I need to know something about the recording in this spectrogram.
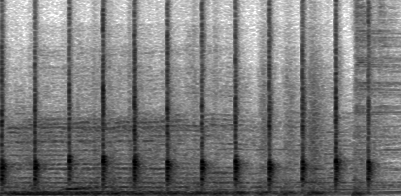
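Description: Live gospel praise band music with a steady beat of sharp hits, about three a second. The band's low notes drop out near the end.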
